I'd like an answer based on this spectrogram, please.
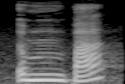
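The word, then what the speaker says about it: mbak: 그 다음에 젊은 여성을 부를 때는 음바 이렇게 이 음바에서 뒤에 까도 살짝 묵음으로 음바 이런 식으로 사용합니다.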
